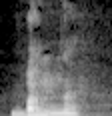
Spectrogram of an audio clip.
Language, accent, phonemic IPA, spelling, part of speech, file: French, Canada, /bɔn/, bonnes, adjective / noun, LL-Q150 (fra)-bonnes.wav
- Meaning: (adjective) feminine plural of bon; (noun) plural of bonne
